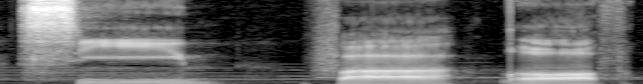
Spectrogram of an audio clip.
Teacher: قاف حروف قلقلہ میں سے ہے، اس کو آپ نے ابھار کے پڑھنا ہے۔ · سین میں سیٹی کی تھوڑی سی آواز پیدا ہونی چاہیے۔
